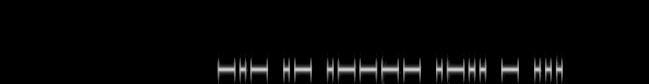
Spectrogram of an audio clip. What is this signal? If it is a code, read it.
Morse code, heard as a keyed tone, about 23 wpm, 700 Hz. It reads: KA1LTS
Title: USA Call Signs - 6 Characters - 22wpm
